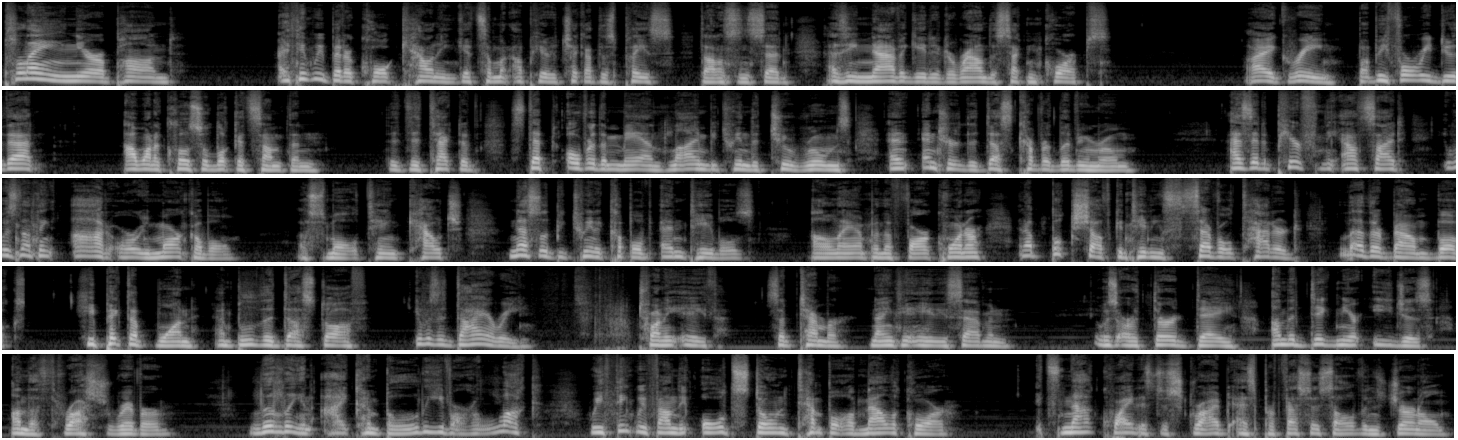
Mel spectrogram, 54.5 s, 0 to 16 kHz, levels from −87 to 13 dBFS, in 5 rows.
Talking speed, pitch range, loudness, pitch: 170 wpm, 135-165 Hz, -21 LUFS, 150 Hz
